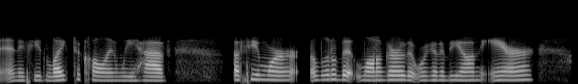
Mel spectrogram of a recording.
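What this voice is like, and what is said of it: Voice cutting in and out. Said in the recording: “my voice is going in and out ... the air is kind of like a little smoky”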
